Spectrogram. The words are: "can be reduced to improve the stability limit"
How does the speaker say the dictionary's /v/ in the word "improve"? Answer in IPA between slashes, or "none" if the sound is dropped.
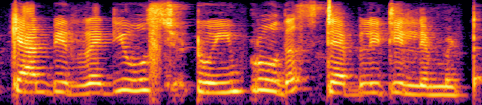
/v/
